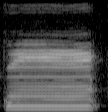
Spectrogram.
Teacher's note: کاف کو نون کے ساتھ ملائیں گے، بغیر کھینچے پڑھیں گے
